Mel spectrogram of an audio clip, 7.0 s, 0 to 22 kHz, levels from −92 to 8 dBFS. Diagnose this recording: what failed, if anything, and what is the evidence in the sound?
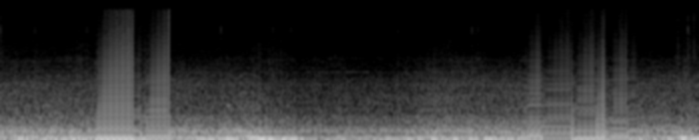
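A rigid 66.7 Hz metallic buzz at 0.98–1.70 s and 5.22–6.36 s is robotic sound from repeated short buffers, likely a starved buffer looping one 15 ms block.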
